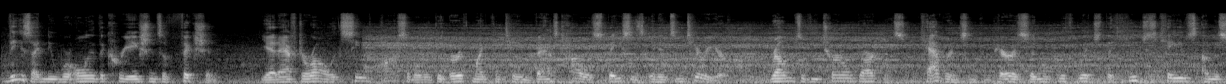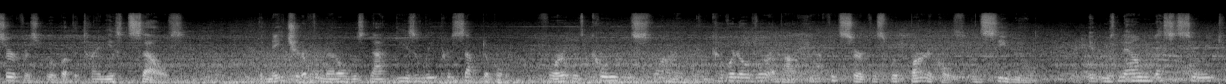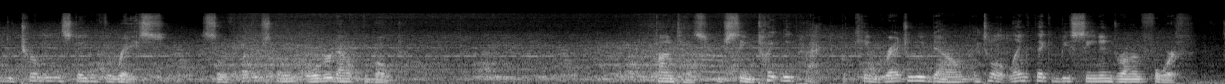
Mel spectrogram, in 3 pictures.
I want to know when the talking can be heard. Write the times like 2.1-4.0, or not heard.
0.0-14.1, 14.8-28.6, 31.1-36.4.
